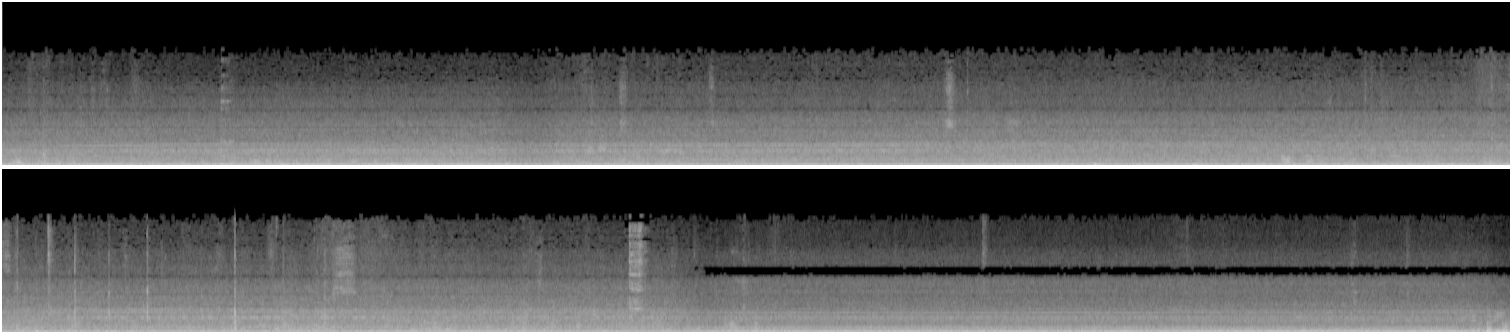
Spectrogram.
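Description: Steady airliner cabin ambience at the gate: a continuous ventilation hum with voices murmuring in the background.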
